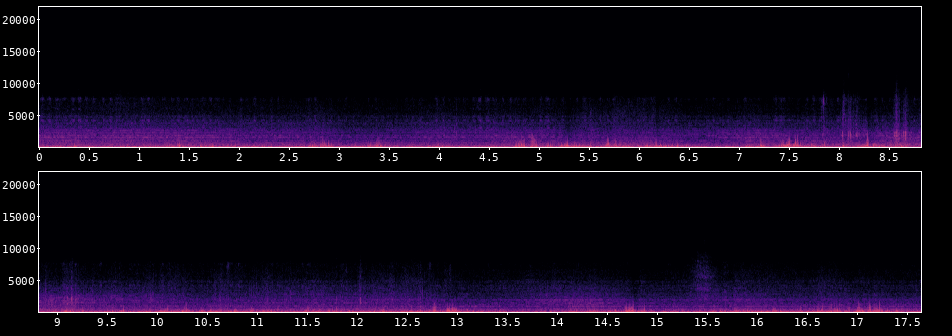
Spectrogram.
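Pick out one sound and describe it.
Cars drive past on a road nearby.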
